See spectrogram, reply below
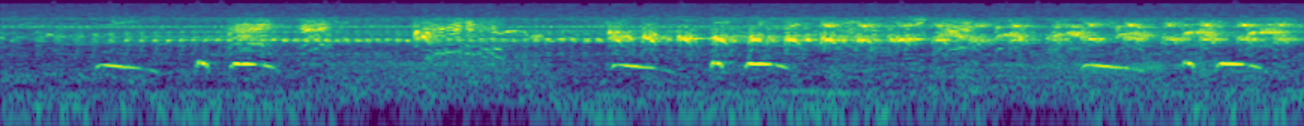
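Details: Scaled dove (rolinha fogo-apagou) song: three low three-note phrases, one downslurred coo and two quick notes, repeated roughly every two and a half seconds beneath busy high chirping from other birds.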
